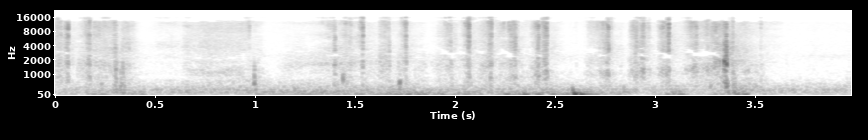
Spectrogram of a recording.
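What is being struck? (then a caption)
Paperback book, paper pages. Long red nails rest on and scratch the fanned page edges of a paperback book while the pages are riffled. The result is a steady, soft papery flutter of quick crisp ticks over a low rumble, with a couple of louder snaps near the end.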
